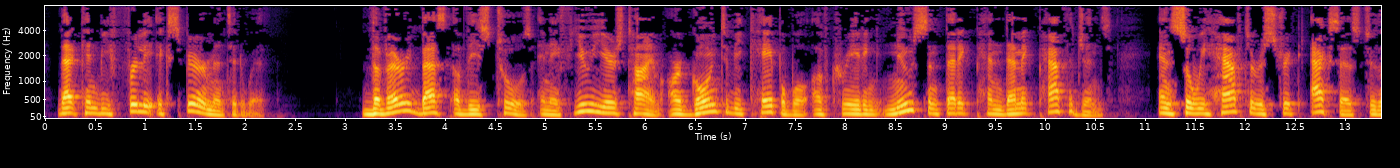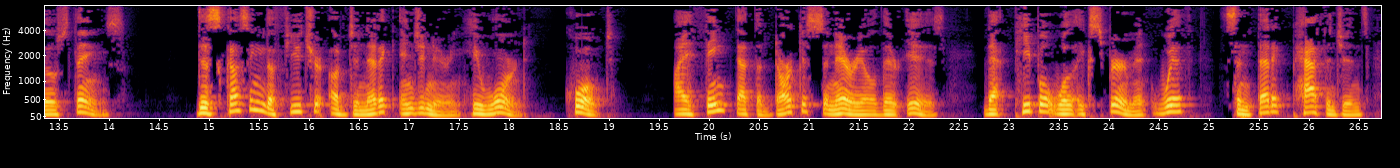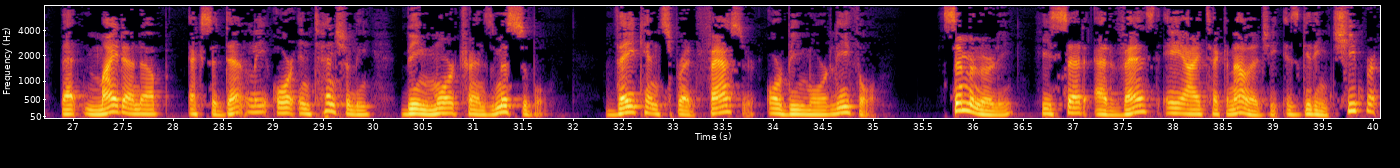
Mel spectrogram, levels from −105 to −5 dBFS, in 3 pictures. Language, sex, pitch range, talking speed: English, male, 110-150 Hz, 135 wpm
